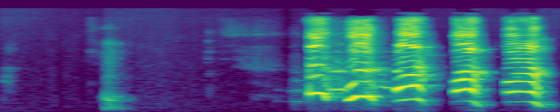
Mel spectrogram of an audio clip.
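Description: A single short, low burp sounds close by, followed after a pause by a quick run of five bright, rhythmic bursts of laughter.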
